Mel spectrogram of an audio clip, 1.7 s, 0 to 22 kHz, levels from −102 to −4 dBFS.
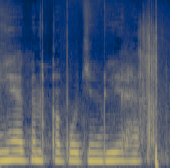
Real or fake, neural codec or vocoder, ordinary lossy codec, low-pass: fake; codec, 44.1 kHz, 3.4 kbps, Pupu-Codec; none; none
